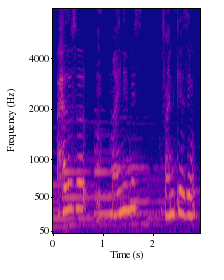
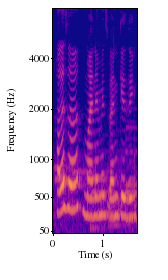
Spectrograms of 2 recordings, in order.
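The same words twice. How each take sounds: First: It is said in a nervous way. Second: It is said in an overly confident way.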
